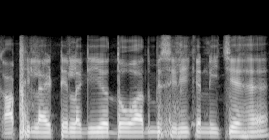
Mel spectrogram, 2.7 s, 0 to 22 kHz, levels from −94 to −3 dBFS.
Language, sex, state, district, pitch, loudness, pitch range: Hindi, male, Bihar, Katihar, 120 Hz, -15 LUFS, 115-120 Hz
